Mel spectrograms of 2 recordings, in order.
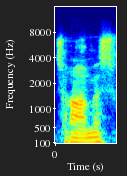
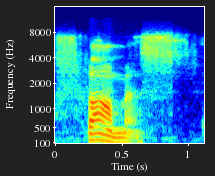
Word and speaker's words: Thomas: I pronounce it Thomas without the H, just not Thomas.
